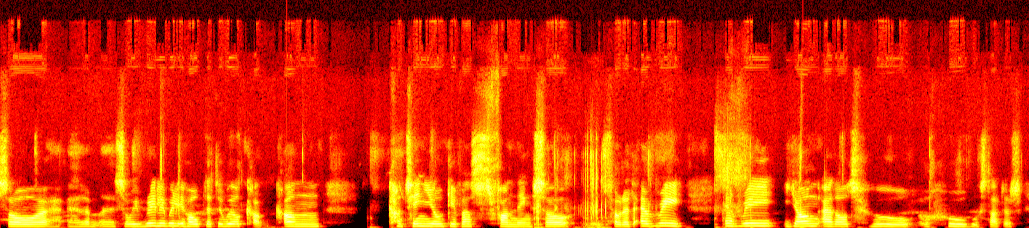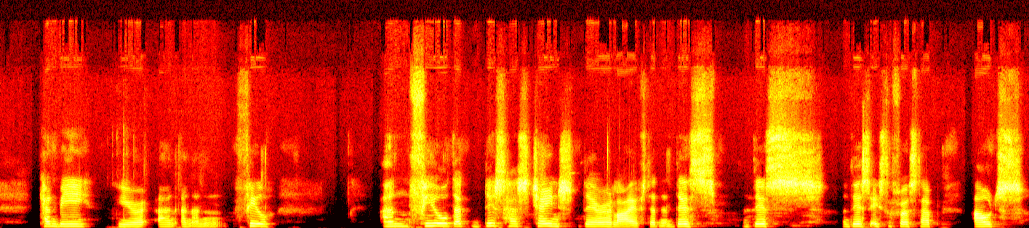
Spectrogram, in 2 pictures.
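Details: Self-identified person who stutters, interviewed at a youth exchange for people who stutter or clutter; stuttering.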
